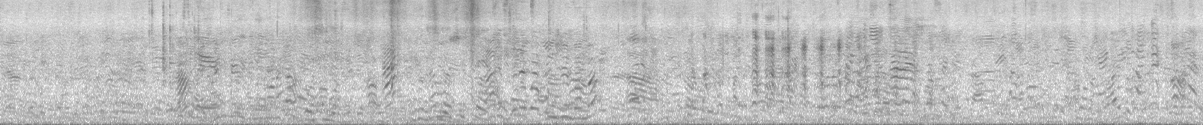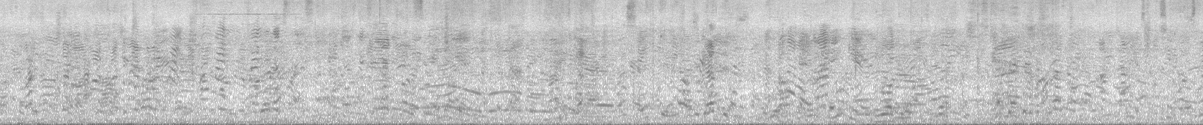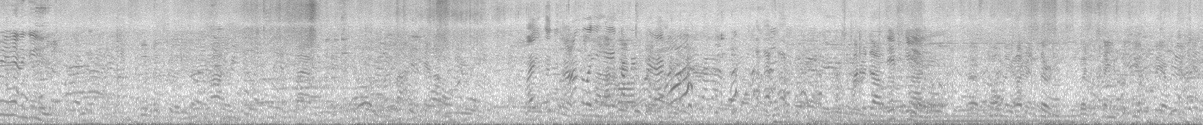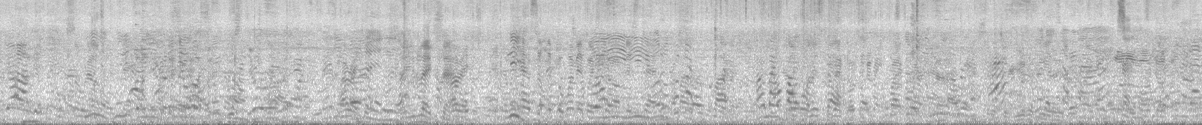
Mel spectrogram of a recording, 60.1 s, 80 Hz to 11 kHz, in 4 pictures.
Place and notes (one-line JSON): {"title": "Washington Park, S Dr Martin Luther King Jr Dr, Chicago, IL, USA - African Fest 1", "date": "2012-09-03 17:30:00", "description": "Recorded on Zoom H2 with in ear binaural mics\nThis is recording took place at the African Festival of the Arts on Labor Day Weekend 2012", "latitude": "41.80", "longitude": "-87.61", "altitude": "184", "timezone": "America/Chicago"}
